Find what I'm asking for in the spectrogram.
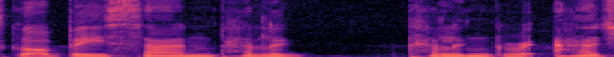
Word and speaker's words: Pellegrino: I feel like there's an extra syllable in there. – No, it's Pellegrino. – Pellegrino. – Yeah, that's exactly right. – That's how you pronounce it.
